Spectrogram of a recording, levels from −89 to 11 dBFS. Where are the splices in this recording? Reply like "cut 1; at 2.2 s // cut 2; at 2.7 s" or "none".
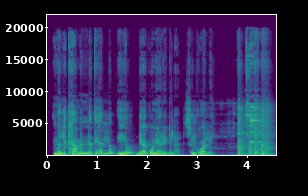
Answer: none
